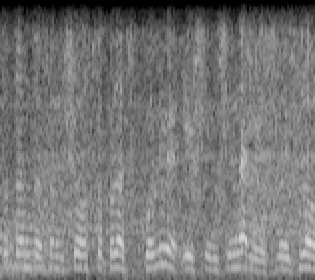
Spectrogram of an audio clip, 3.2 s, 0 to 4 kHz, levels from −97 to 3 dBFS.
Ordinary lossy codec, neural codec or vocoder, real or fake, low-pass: Opus, 16 kbps; codec, 16 kHz, 0.4 kbps, LongCat-Audio-Codec; fake; 3.6 kHz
